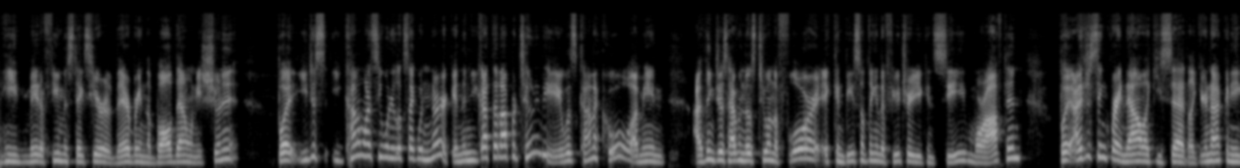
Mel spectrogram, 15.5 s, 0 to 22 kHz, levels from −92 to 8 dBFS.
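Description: Speech recording; no technical faults heard anywhere in the clip.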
